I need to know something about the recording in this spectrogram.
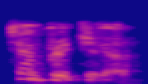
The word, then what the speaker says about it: temperature: it's like an accordion when you stress the first syllable it contracts so you can see that there is a very small symbol there at the top after the p can you see that that means this isn't uh it's temperature that's it that's it listen again temperature temperature let's see the american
